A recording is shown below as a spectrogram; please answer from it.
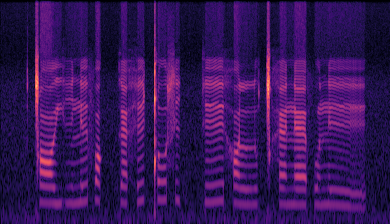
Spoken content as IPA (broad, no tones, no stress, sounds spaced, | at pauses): ǀ ɒː j iː n e f ɒ kː æ h e ǃ o s i kː eː h ɒ lː u ǀʰ æ n æ f o n eː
